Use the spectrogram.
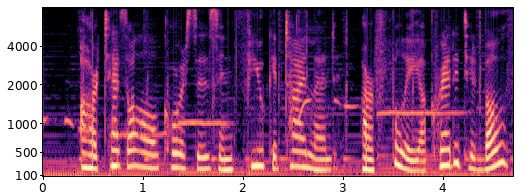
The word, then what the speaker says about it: Phuket: beautiful tropical island of phuket fortunately pronounced as phuket is frequently and justifiably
